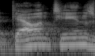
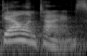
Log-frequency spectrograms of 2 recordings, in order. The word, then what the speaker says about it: Gallentine's: I now I'm I'm going to take Is that a Gallentine's book fair? How do you pronounce that? Gallentine's.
